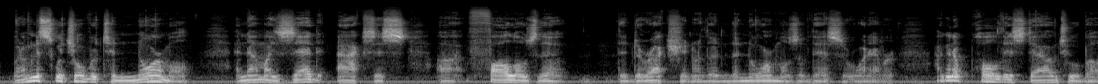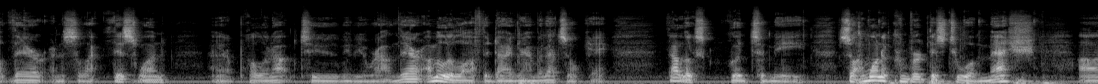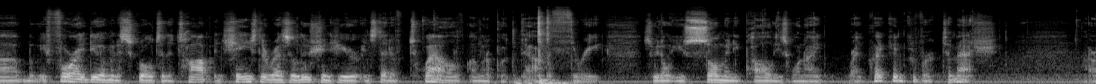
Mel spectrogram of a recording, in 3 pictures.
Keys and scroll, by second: 16.2 Tab.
